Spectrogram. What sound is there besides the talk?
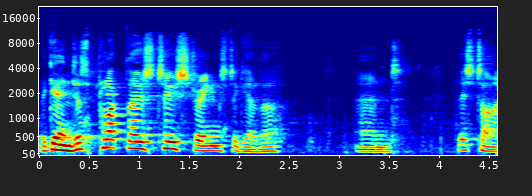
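No everyday noise stands out behind the speech.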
